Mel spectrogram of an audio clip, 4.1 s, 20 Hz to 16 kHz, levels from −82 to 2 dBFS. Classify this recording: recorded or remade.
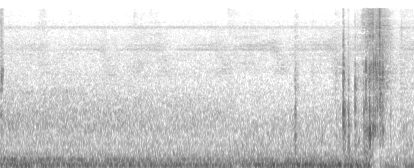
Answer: recorded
